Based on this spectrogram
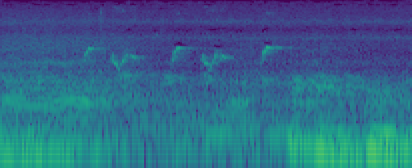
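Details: A newly caught má trắng songbird sings over a decoy bird with a mature-sounding voice: three quick bright whistled notes that slide down and then curl back up, set against a constant low engine-like rumble.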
